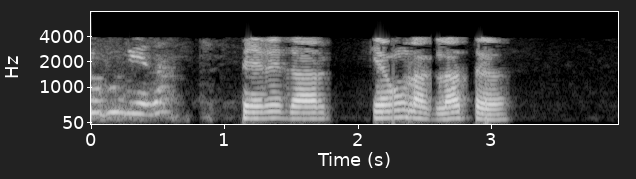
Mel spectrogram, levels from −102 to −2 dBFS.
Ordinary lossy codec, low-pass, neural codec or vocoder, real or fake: AAC, 16 kbps; 7.2 kHz; none; real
